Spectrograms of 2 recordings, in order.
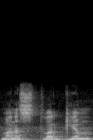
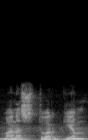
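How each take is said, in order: No difference in how they are said.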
